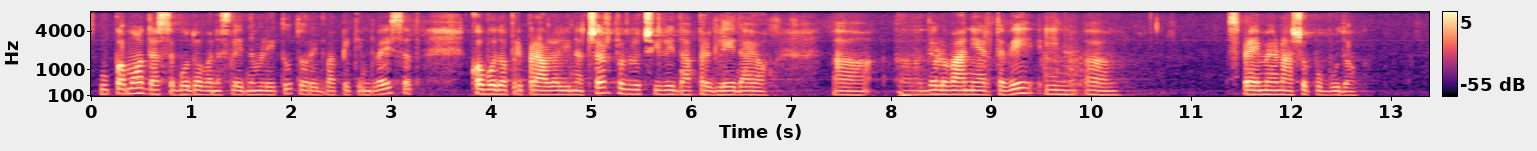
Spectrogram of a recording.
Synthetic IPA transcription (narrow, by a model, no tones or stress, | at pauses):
uːpamɔd̪asɛboːd̪ɔʋənasleːd̪nɛmleːt̪ut̪oːɾɛjd̪ʋaːpeːt̪ind̪ʋɛjsət̪kɔboːd̪ɔpɾipɾaːwlalinat͡ʃəɾt̪ɔd̪lɔt͡ʃiːlid̪apɾɛɡleːd̪ajɔ | d̪ɛlɔʋaːnjɛɛɾt̪eʋein | spɾɛjmɛjɔnaːʃɔpɔbuːd̪ɔ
